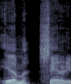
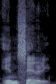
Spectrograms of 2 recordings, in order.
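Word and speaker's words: Imsanity: another one is insanity that's im sanity not insanity both of these once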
